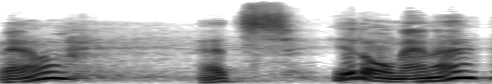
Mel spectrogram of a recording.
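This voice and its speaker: An actor playing a pompous, chummy retiring ruler in a 1950s radio drama. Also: male voice, a little high, sing-song, slow pace, very noisy, full character voice. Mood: brisk, chummy. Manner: pompous speechmaking, clubby and matey. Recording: remastered 1950s radio broadcast.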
